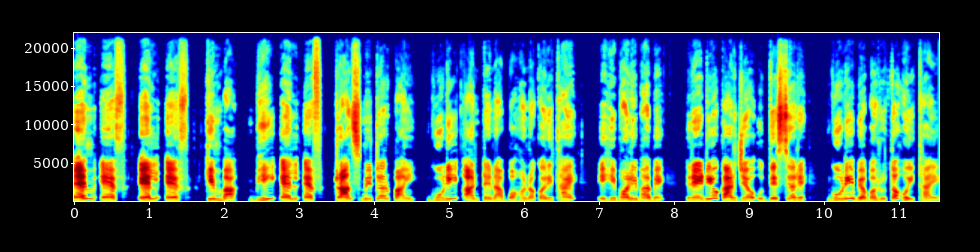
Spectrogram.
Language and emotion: Odia, neutral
